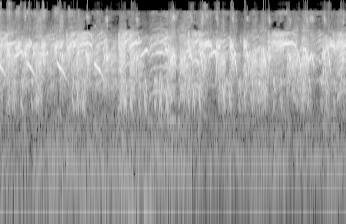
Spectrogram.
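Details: Lure sound for trapping birds, made of small birds calling at once: quick upslurred and downslurred whistles among dense high chattering, continuous and lively.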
